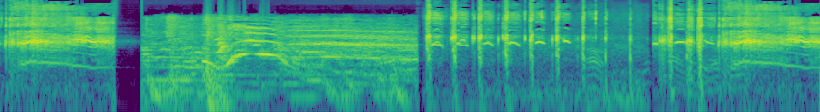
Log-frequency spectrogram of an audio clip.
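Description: Soundtrack of a short phone reel playing: music with a voice yelling or screaming over it and sharp clicks. It cuts out briefly about a second in, and the clip starts over near the end.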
